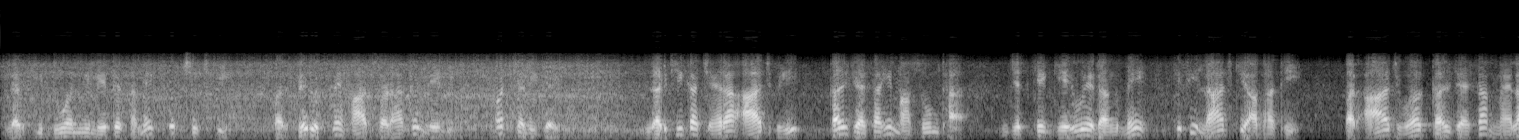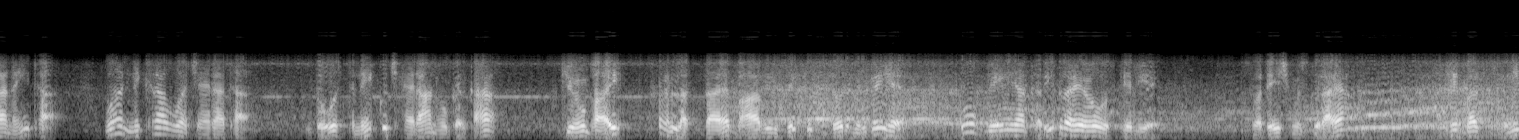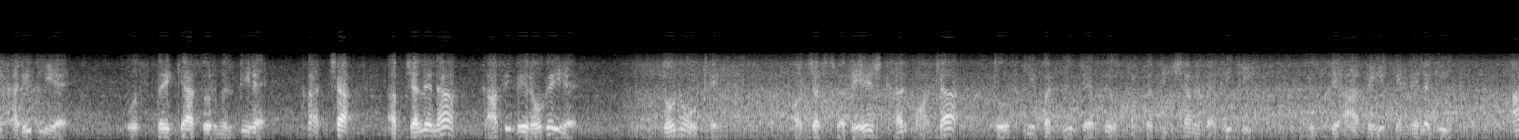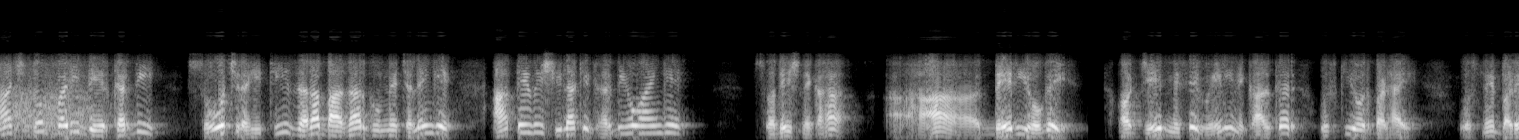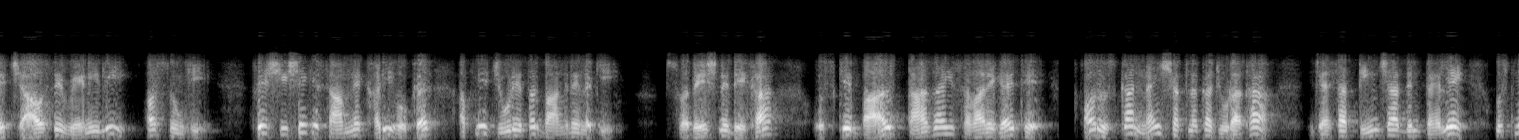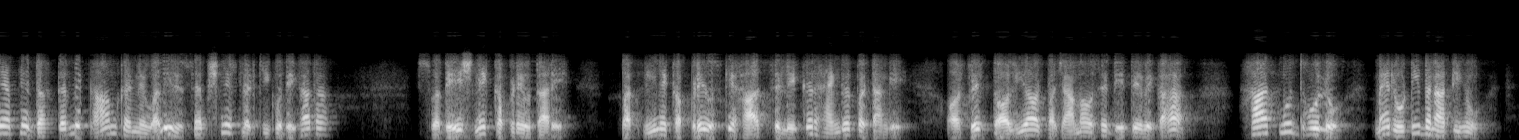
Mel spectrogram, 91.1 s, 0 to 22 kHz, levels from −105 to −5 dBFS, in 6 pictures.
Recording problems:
phone-call audio; poor line; nothing above 3.5 kHz
traffic noise; noticeable; until 46 s; 10 dB below the speech

